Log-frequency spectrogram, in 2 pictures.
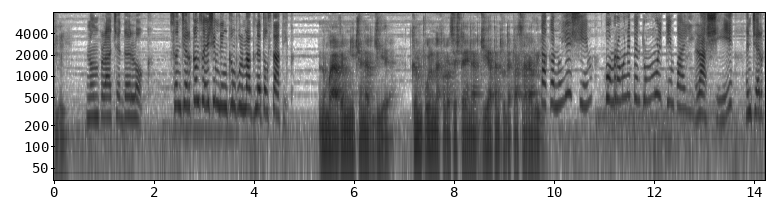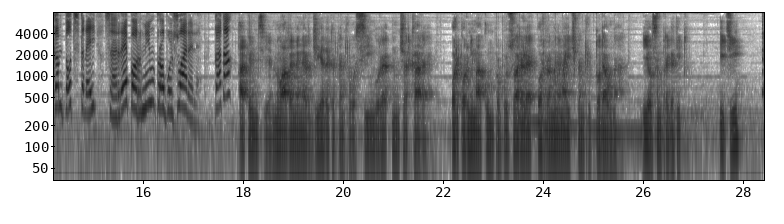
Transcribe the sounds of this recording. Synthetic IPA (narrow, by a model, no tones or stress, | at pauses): ḭjḛj | numplat͡ʃe̞d̪e̞lo̞k | səɨnt͡ʃe̞rkəmsəje̞ʃimd̪iŋkɨmpulmaɡne̞t̪o̞st̪at̪ik | numajave̞mnit͡ʃe̞ne̞rd͡ʒije̞̰kɨmpulne̞fo̞lo̞se̞ʃt̪e̞ːne̞rd͡ʒijape̞nt̪ɾud̪e̞plasaɾealṵjd̪akənuje̞ʃimvo̞mrəmɨne̞pe̞nt̪ɾumult̪ːimpailaʃiɨnt͡ʃe̞rkəmt̪o̞t̪sʲst̪ɾej | səre̞po̞rnimpɾo̞pulsoaɾe̞le̞ | ɡ̥at̪aat̪e̞nt̪sije̞̰nuave̞me̞ne̞rd͡ʒije̞d̪e̞kɨt̪̚pe̞nt̪ɾuo̞̰siŋɡuɾəʔɨnt͡ʃe̞rkaɾḛ | o̞rʲpo̞rnimakumpɾo̞pulsoaɾe̞le̞o̞rʲːəmɨne̞mait͡ʃʲpe̞nt̪ɾut̪ot̪̚d̪eauna̰je̞wsɨnt̪̚pɾe̞ɡət̪it̪ | it̪si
